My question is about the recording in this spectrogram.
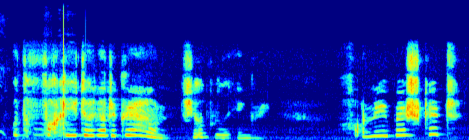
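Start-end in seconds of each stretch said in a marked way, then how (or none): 0.1-1.7 high, loud, fast startled yell; loud high shocked cry at the screen; shocked outburst. Real, not acted. 3.4-4.6 high cooing question; high pet-name coo. Real, not acted. Cooing at a game character.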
